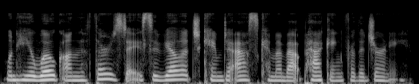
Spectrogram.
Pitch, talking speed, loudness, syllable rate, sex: 195 Hz, 230 wpm, -19 LUFS, 6.0 syllables/s, female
